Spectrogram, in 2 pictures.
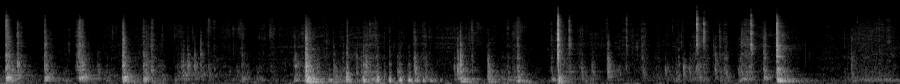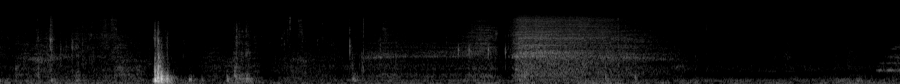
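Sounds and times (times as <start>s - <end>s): tools and parts clicking and rattling: 0.0s - 8.1s.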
